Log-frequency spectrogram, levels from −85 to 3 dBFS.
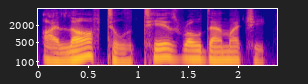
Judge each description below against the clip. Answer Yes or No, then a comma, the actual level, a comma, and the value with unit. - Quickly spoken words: Yes, fast, 225 wpm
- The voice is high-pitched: No, low, 120 Hz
